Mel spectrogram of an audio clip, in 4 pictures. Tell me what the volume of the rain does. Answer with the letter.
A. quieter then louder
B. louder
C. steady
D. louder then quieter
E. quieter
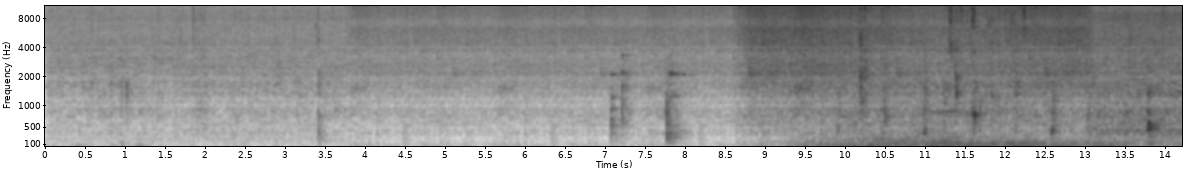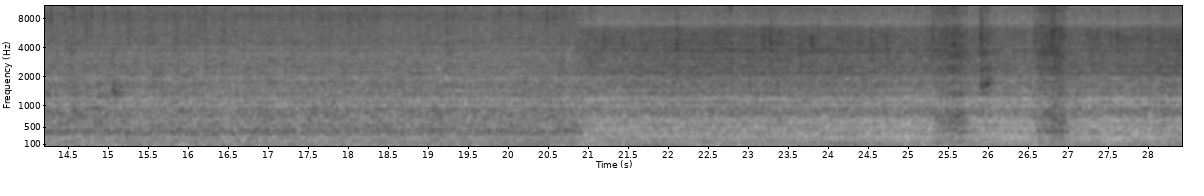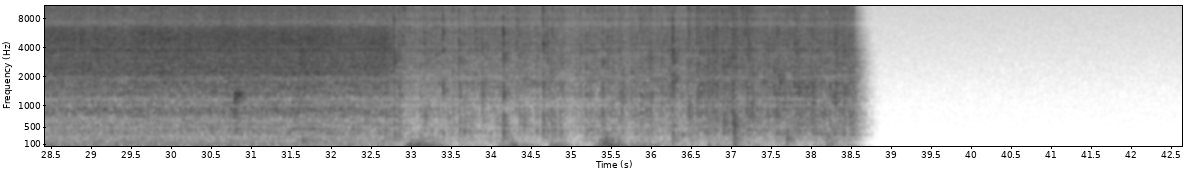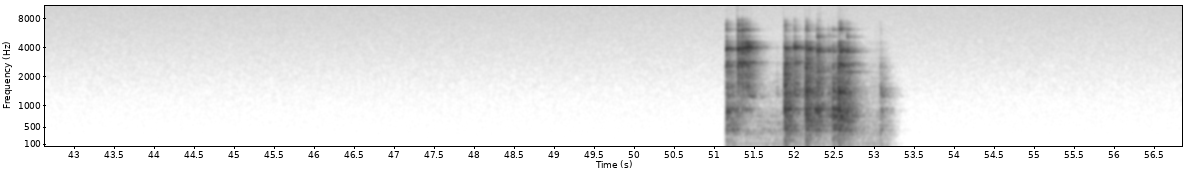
B.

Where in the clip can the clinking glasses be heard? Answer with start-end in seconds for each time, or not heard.
7.0-8.1, 30.6-31.9, 51.1-53.1.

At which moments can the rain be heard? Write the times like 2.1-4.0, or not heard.
0.0-38.5.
